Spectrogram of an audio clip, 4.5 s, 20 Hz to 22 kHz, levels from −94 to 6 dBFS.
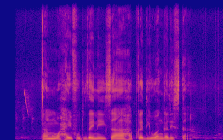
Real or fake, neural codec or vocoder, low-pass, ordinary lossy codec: real; none; none; none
